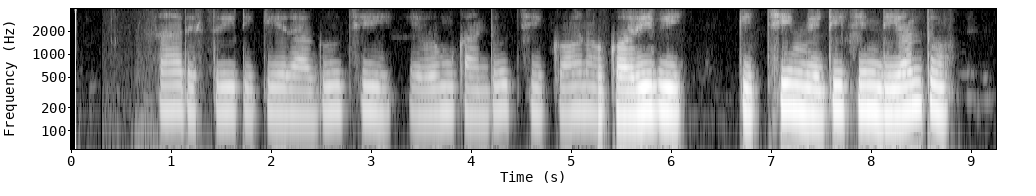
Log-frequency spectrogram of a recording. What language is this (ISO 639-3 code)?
ori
